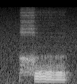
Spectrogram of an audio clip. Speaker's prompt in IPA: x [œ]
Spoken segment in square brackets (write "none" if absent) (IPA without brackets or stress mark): œ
